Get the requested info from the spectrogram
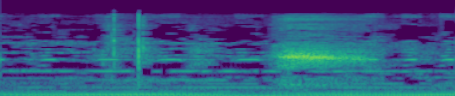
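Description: Steady background music with a single short crow-caw sound effect about one and a half seconds in.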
